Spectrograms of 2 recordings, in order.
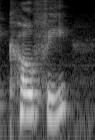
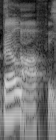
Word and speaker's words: Ko-fi: And on our website, you can also find some shirts if you would like to buy them, and coffee mugs. It's another way to help support the show. We do have a Ko-fi. Ko-fi? Ko-fi? K-O-F-I. However, it's coffee. – Spelled coffee, pronounced coffee. Spelled Ko-fi, pronounced coffee.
